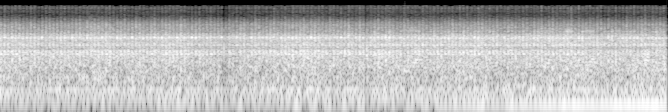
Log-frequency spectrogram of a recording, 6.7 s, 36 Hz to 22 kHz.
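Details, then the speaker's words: Isuzu Panther 2.5 diesel at idle on first start after an overhaul with new main and rod bearings, new piston rings and liner boring: a steady, even clatter about four beats a second with no single knock; a healthy engine. "Kita dengarkan suara mesin Isuzu Panther 25 setelah overhaul ya bro ya."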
